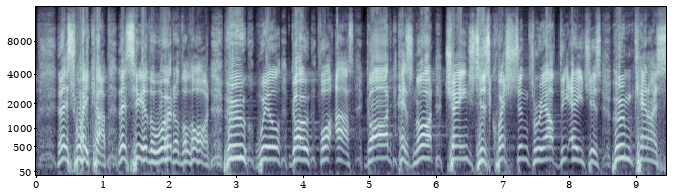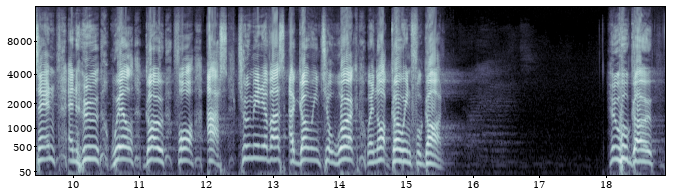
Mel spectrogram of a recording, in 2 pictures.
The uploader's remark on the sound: Recorded at Neuma Church Melbourne South in Melbourne, Australia.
